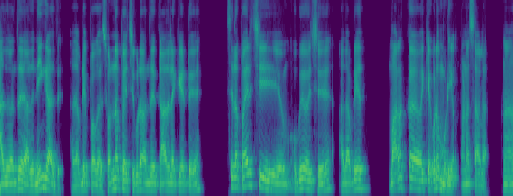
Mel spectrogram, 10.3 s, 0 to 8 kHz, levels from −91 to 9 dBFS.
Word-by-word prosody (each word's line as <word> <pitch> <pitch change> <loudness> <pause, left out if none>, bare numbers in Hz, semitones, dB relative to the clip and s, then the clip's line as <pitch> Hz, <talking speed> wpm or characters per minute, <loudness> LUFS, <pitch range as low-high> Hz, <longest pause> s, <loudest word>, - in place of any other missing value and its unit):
அது 105 +1 +3
வந்து, 110 +6 +2
அது 100 0 +2
நீங்காது. 150 +3 +2 0.2
அது - - -4
அப்படியே 115 +5 -1
போகாது. 100 -4 +1
சொன்ன 140 +6 +2
பேச்சு 130 -1 +2
கூட 125 +2 +1
வந்து 115 +1 +1
காதில 110 +1 +1
கேட்டு, 110 -3 0 0.8
சில 160 0 +1
பயிற்சி 185 0 +1 0.7
உபயோகிச்சு, 130 -4 +1 0.4
அத 110 - -2
அப்படியே 140 +6 +1 0.7
மறக்க 155 +5 -2 0.2
வைக்க 130 +1 0
கூட 150 +2 +2
முடியும். 100 +1 0
மனசால. 105 -3 -2 0.4
ஆனா, 105 -1 -2
115 Hz, 140 wpm, -23 LUFS, 105-145 Hz, 0.8 s, அது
